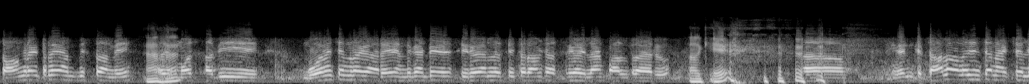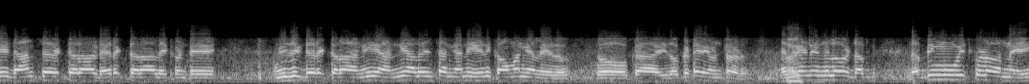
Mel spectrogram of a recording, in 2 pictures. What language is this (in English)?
Telugu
